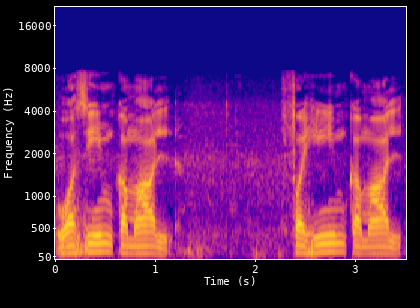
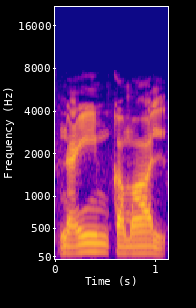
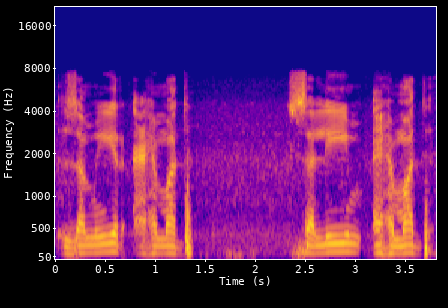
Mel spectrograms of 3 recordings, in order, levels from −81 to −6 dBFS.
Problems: constant background noise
